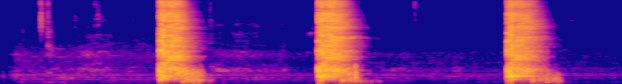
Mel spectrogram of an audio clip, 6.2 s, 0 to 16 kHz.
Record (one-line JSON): {"three_cough_length": "6.2 s", "three_cough_amplitude": 32485, "three_cough_signal_mean_std_ratio": 0.31, "survey_phase": "alpha (2021-03-01 to 2021-08-12)", "age": "18-44", "gender": "Male", "wearing_mask": "No", "symptom_cough_any": true, "smoker_status": "Ex-smoker", "respiratory_condition_asthma": false, "respiratory_condition_other": false, "recruitment_source": "Test and Trace", "submission_delay": "7 days", "covid_test_result": "Positive", "covid_test_method": "RT-qPCR", "covid_ct_value": 37.3, "covid_ct_gene": "N gene"}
